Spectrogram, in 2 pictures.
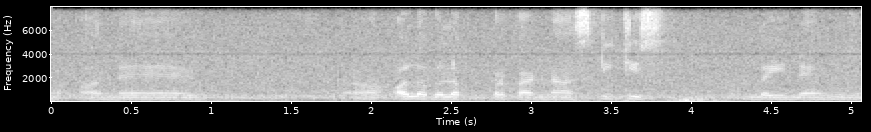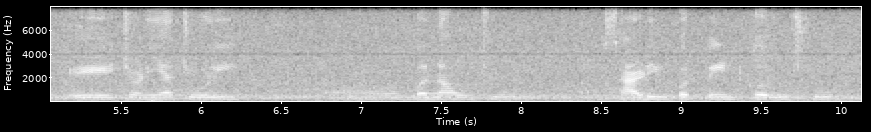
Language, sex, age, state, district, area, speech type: Gujarati, female, 60+, Gujarat, Rajkot, urban, spontaneous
